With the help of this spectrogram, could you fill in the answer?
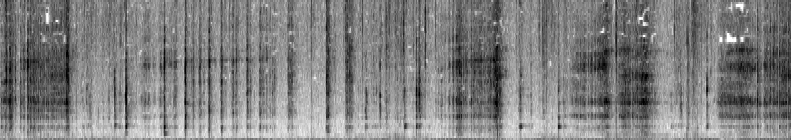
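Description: A large, solid, dry pink bar of soap is held in the hand and scraped with a utility knife blade, peeling off thin shavings. Dense, rapid scratchy rasps and crisp flicks run through the whole clip. A steady low rumble sits underneath, and each stroke has a bright, brittle edge that dies away almost at once.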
